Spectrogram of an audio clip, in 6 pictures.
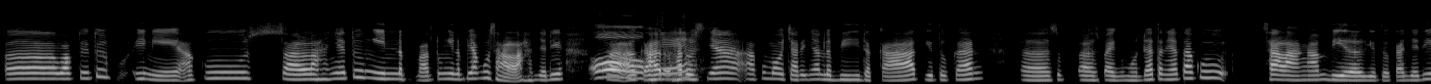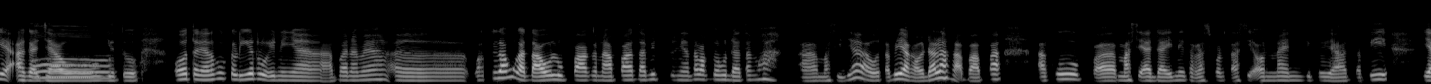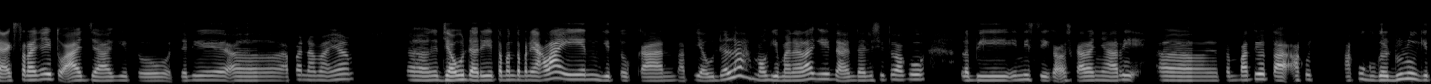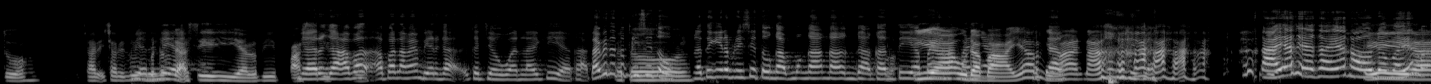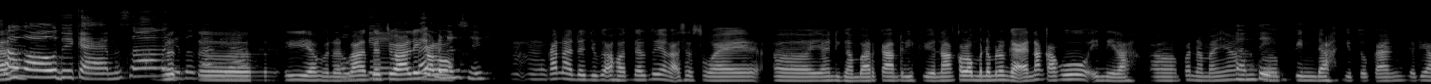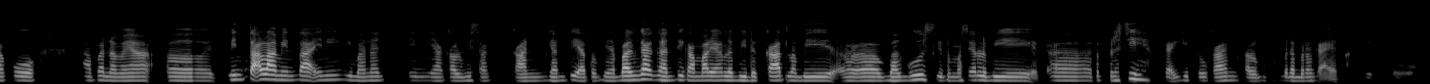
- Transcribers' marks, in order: other background noise; "saat" said as "saak"; laughing while speaking: "Oh iya"; laugh
- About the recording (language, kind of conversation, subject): Indonesian, podcast, Apa pelajaran terpenting yang kamu dapat dari perjalanan solo?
